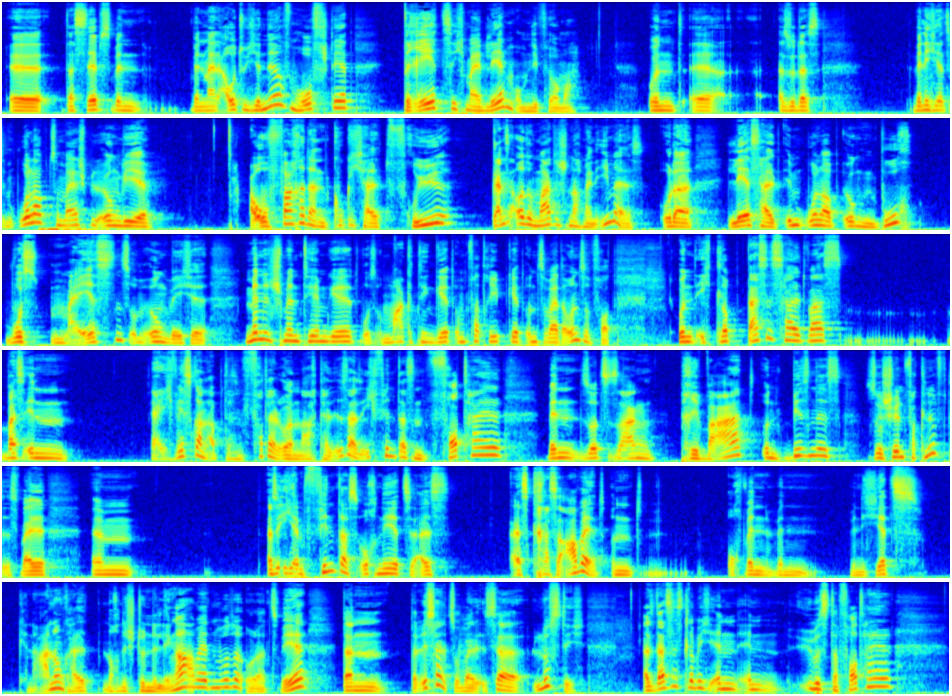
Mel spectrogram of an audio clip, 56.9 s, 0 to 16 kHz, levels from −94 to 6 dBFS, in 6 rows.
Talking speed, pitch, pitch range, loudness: 165 wpm, 150 Hz, 125-180 Hz, -20 LUFS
